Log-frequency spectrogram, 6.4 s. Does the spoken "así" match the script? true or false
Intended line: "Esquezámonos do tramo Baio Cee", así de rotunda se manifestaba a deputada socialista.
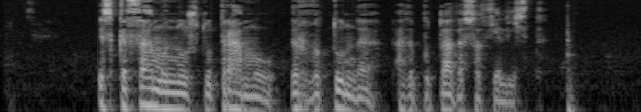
false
